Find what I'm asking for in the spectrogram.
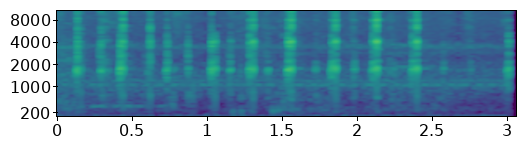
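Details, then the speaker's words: Mercedes W463 G500 with lumpy rough idle, no check engine light, P0444 purge valve diagnosis, intake pulled off at air cleaner/MAF: sharp irregular clicking from intake area at idle; owner suspects idle reset needed, maybe MAF, though unplugging MAF changed nothing. "about the same noise but that's what I'm hearing clicking in there so something's causing it to not know keep jumping back and forth"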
